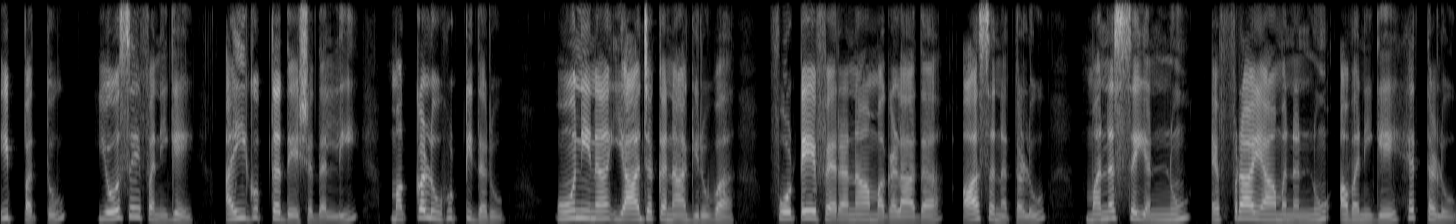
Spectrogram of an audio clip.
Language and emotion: Kannada, neutral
